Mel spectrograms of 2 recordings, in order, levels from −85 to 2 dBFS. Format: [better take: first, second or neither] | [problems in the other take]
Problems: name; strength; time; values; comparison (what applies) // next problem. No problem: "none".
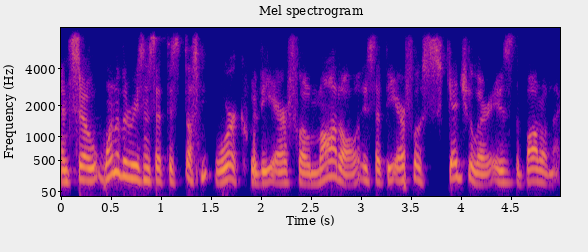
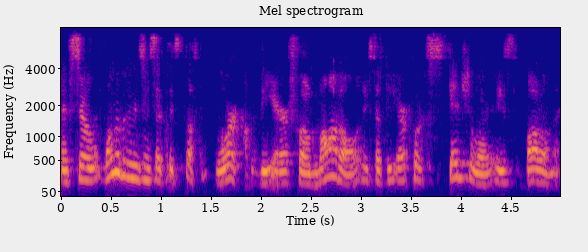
first | noise reduction (neural mask model DeepFilterNet 3)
